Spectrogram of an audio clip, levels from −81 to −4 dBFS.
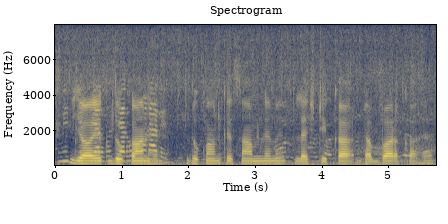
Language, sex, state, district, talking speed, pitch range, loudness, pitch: Hindi, male, Jharkhand, Deoghar, 145 wpm, 135-140 Hz, -18 LUFS, 135 Hz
